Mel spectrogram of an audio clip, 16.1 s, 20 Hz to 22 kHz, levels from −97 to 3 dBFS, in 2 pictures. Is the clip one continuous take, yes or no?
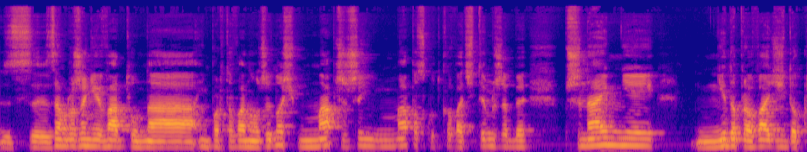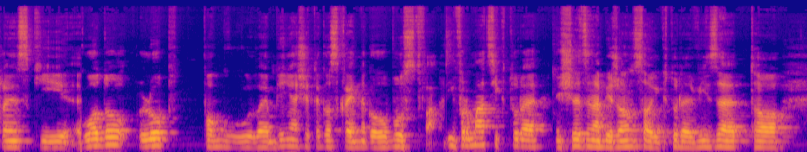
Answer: no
